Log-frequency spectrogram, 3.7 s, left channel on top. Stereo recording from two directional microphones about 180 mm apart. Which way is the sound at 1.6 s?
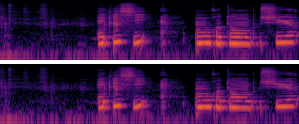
35° left (ahead or behind).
